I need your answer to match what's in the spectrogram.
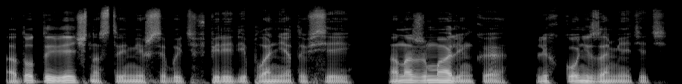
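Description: A man's voice: rumbling low, expressive, measured pace, vocal fry, dry recording, clean studio sound, full character voice. A man reading the part of a teasing teenage boy in an audiobook. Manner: gently teasing.

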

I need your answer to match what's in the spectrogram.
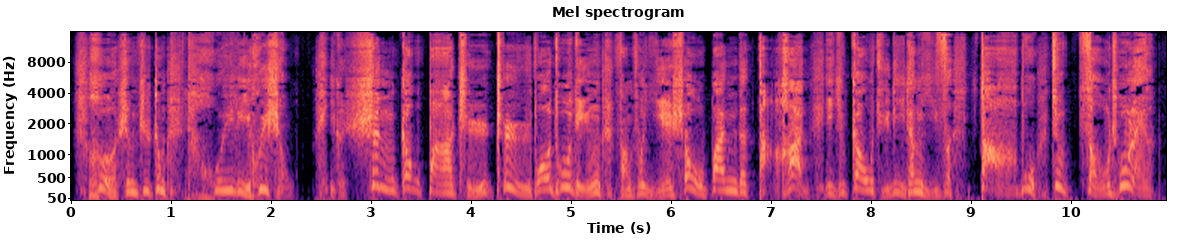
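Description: A man's voice: high voice, wildly swooping pitch, normal speed, hardly any pauses, breathy edge, no echo, clean studio sound. A male storyteller giving a theatrical narration of a wuxia audiobook. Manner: theatrical, with sweeping rises and falls.

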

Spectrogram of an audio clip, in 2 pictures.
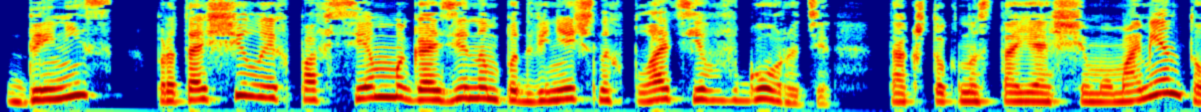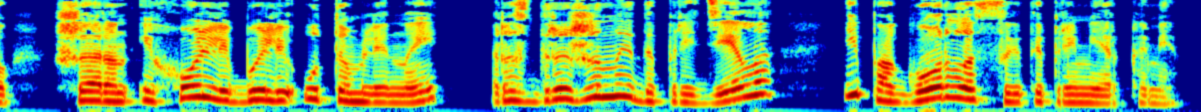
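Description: Brief: woman narrator, expressive storyteller, animated pitch, dry studio read. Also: normal speed, dry recording. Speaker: audiobook narrator. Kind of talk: scripted narration.

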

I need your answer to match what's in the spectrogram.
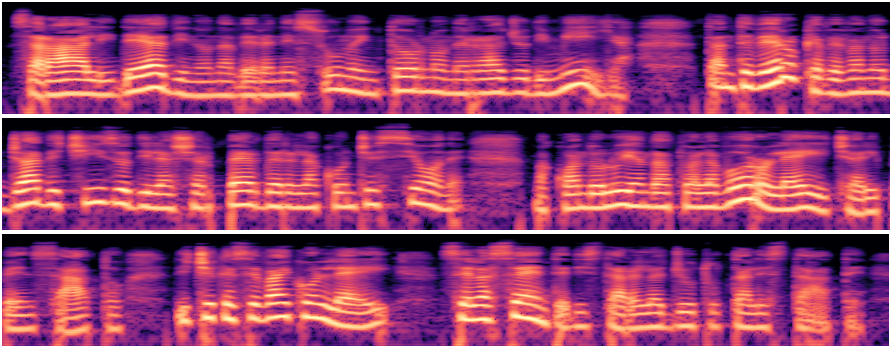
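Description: A woman voicing a kind, practical pioneer mother who talks in a calm, gently worried way. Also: lowish voice, fairly quick, creaky, hardly any pauses. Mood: concerned. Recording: muffled lo-fi recording.

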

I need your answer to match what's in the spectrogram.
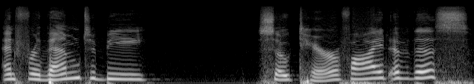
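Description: A woman preaching a sermon, telling the story in a slow, conversational way and acting out quoted lines. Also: fairly high pitch, mellow, no echo, rough recording.

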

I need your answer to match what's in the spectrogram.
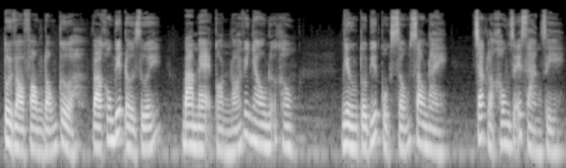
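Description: A woman narrating a family drama in the first person, calm and quiet. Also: low voice, moderate pace. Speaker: storyteller.

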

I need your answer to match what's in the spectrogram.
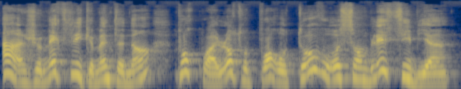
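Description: A proud, hot-tempered chevalier barks orders in a lively, animated voice, as a male reader puts him on. His manner is commanding and menacing, a swashbuckling hero of an old storybook adventure. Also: high voice, a little slow, husky, heavily acted. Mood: curious.

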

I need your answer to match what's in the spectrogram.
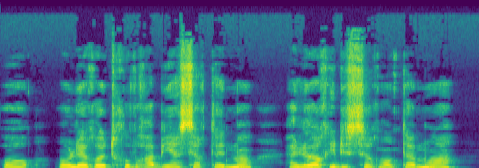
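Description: A woman's voice: high-pitched, animated, quick pace, darkish tone, pitched above the performer's own voice. A woman reading a storybook voices a spoiled, greedy little girl who pleads eagerly.

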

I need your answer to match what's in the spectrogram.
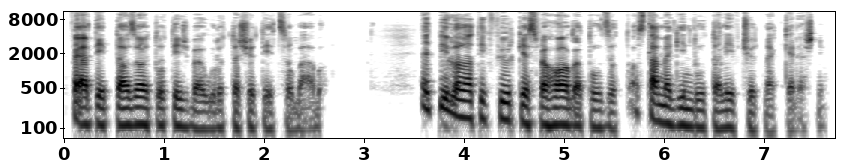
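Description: Gravelly low-voiced man narrating. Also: animated, mellow, no room sound, studio quality. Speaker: audiobook narrator. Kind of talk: scripted adventure narration.

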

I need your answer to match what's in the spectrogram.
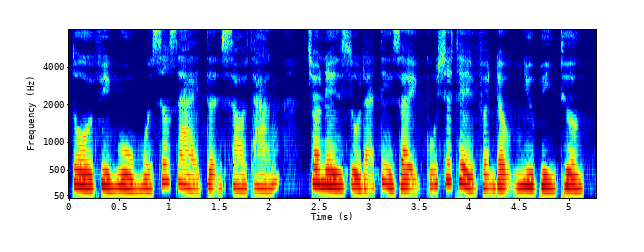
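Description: A woman reading a story aloud in a steady, even narration. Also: mid-range voice, brisk, no room sound, studio quality.

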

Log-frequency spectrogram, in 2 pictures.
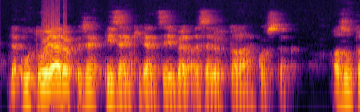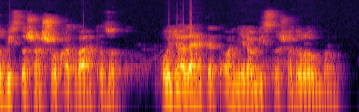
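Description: Pushy young newsman asking hard questions in a storybook, read by a deep-voiced man. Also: a little mellow, slight background noise. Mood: pressing. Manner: pressing, insistent questions. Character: insistent young male journalist. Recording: dull, roomy recording.

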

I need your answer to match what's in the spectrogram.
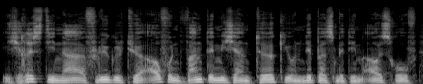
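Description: A man narrating a literary reading of a novella in a measured, expressive, wry way. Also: low voice, slightly rough.

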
